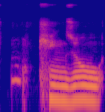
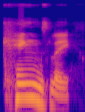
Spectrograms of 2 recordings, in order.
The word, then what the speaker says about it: Kingsley: Kingsall is Kingsley. That's how it's pronounced.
